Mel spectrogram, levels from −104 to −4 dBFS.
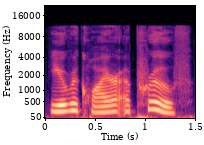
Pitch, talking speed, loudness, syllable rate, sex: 195 Hz, 160 wpm, -16 LUFS, 4.3 syllables/s, female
